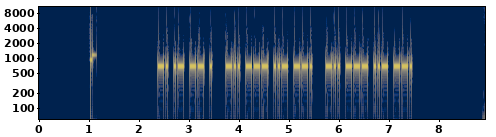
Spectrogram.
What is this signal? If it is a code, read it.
Morse code, heard as a keyed tone, about 32 wpm, 700 Hz. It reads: NAME DOUG DOUG
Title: Practice QSO - Exchange 1 - Beginning - 30wpm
